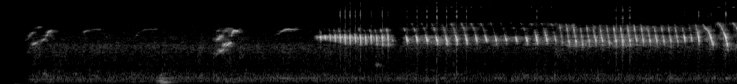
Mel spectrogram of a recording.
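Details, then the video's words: Domestic canary lure song for training young birds to sing: a few high chirps and short whistled notes, then long fast buzzy trills of rapidly repeated high notes, pulsing steadily. "PANCINGAN BURUNG KENARI GACOR UNTUK PAUD AGAR CEPAT NYAUT"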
